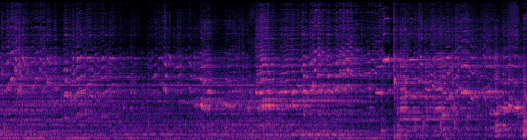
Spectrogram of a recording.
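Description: Solo cello playing fast flurries of short notes high in its range, swelling and fading in loudness. A low held tone sounds underneath for about the first four seconds.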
